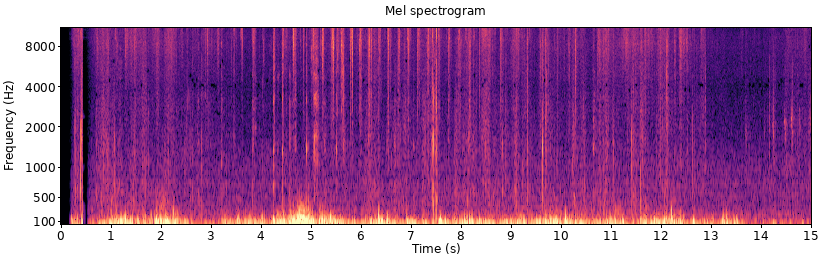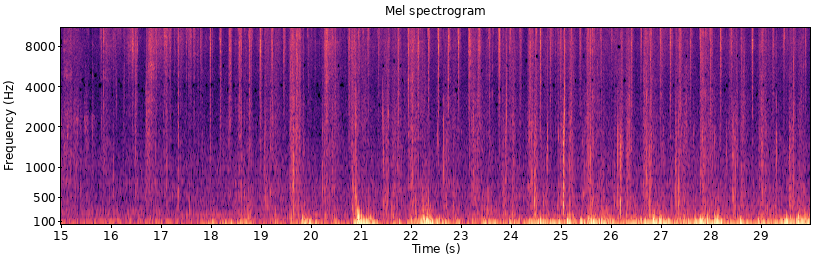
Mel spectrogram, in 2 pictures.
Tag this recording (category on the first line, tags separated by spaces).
Soundscapes > Nature
birds dog nature walk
